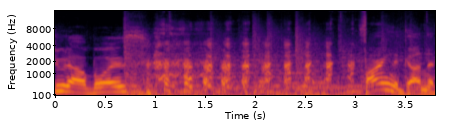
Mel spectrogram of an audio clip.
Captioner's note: laughter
